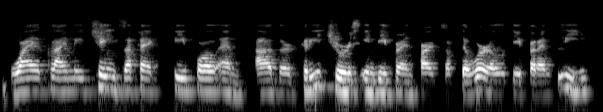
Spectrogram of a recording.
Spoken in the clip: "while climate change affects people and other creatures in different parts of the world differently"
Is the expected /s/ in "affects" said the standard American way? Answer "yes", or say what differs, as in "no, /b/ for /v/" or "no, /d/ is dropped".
no, /s/ is dropped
